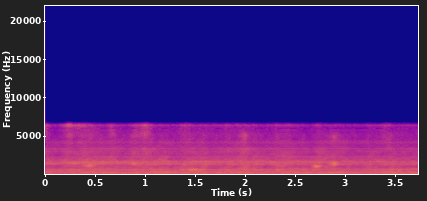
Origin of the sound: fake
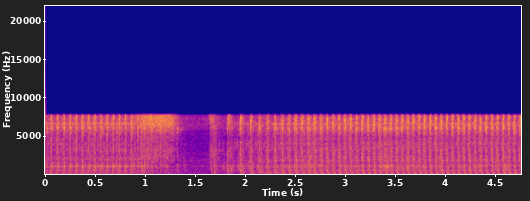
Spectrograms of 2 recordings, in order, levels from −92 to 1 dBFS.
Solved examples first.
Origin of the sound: real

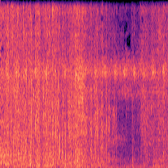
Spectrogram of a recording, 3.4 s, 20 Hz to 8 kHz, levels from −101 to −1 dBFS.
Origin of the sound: fake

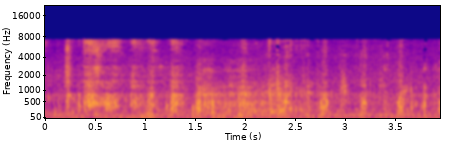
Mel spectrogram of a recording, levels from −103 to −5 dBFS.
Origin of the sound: real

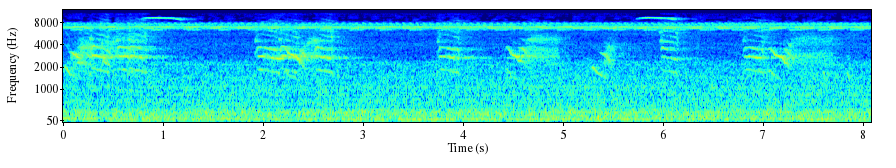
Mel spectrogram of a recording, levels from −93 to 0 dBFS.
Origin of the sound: fake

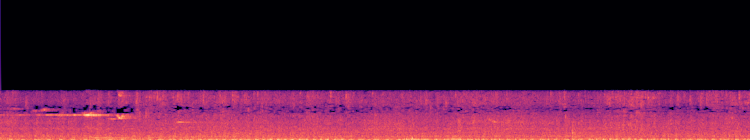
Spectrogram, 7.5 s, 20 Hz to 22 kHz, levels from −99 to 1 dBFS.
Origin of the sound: real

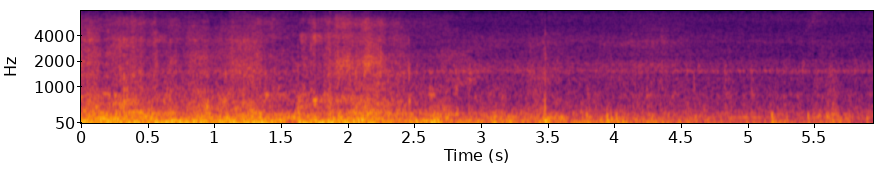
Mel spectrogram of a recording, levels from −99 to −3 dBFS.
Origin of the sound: real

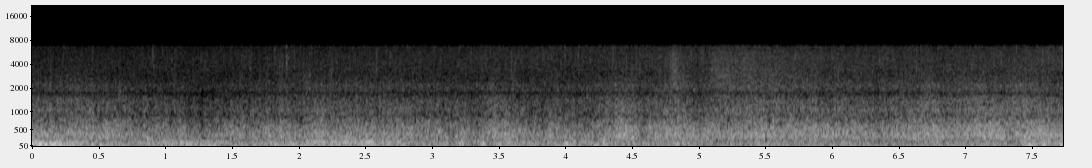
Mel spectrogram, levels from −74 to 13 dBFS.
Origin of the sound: real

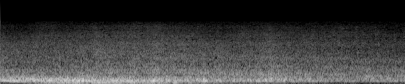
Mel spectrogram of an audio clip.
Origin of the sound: real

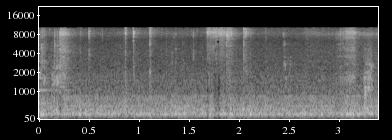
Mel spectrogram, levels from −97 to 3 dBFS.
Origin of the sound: real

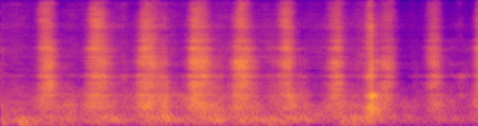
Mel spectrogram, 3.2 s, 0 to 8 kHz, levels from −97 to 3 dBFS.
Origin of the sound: fake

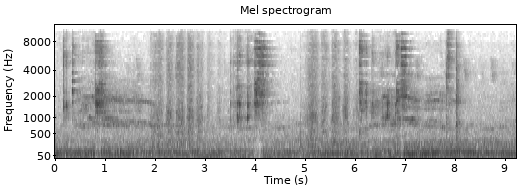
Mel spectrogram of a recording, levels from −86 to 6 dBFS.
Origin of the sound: fake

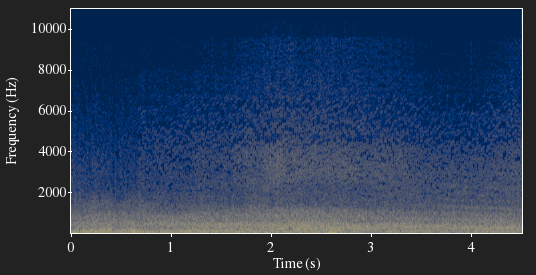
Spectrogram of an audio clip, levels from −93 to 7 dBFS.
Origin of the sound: real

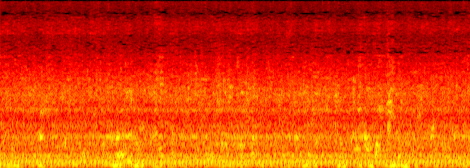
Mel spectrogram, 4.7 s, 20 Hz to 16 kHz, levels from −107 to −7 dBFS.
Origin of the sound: fake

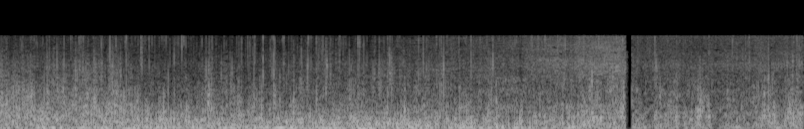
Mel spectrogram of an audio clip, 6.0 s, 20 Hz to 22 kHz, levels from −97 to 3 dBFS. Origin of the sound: real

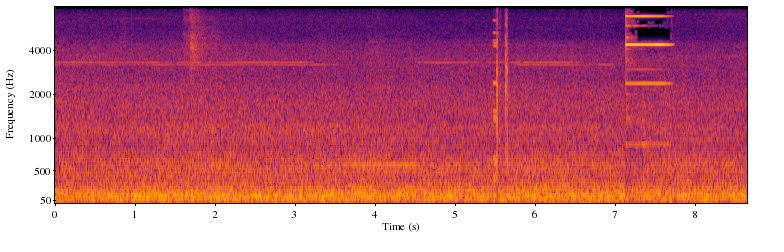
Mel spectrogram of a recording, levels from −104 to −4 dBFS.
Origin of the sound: real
